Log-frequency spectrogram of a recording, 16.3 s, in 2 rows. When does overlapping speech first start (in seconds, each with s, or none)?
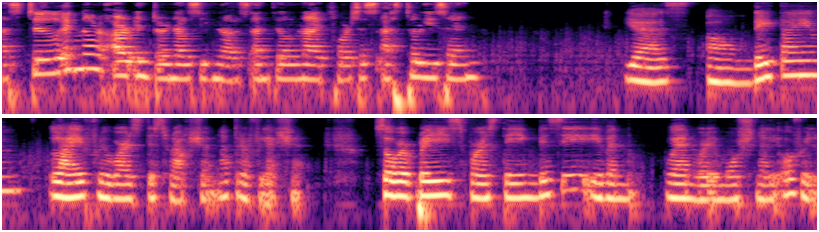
none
